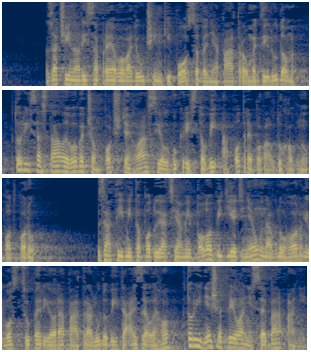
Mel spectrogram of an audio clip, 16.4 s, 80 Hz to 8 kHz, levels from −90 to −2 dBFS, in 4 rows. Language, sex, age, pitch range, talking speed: Slovak, male, 30-49, 100-130 Hz, 135 wpm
